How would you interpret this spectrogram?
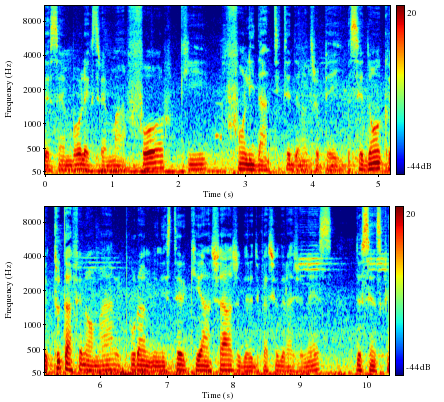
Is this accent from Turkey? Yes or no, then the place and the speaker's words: no; Burundi; oui, nous sommes Burundais, mais nous sommes également membres d'une communauté.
